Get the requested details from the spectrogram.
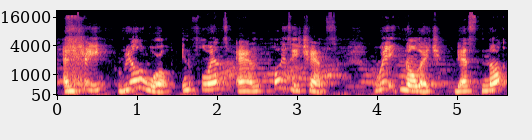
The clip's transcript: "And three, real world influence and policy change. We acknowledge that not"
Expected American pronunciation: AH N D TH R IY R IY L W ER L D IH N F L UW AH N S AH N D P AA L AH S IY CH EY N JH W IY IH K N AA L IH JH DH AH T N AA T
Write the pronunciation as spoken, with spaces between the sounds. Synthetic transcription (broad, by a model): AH N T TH R IY R IY L W ER L D IH N F L UW AH N S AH N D P AA L AH S IY CH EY N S W IY IH K N AA L IH JH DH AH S N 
